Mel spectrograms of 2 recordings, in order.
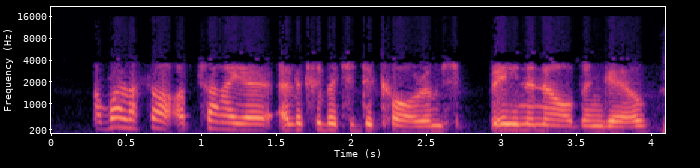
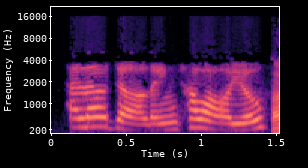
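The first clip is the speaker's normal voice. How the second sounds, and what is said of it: Put-on posh accent. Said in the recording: “putting on a posh voice”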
